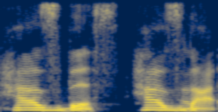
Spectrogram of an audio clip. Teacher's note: a little longer on the S, which sounds like a Z.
